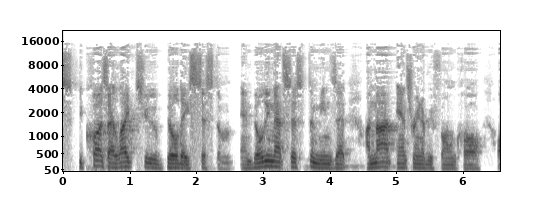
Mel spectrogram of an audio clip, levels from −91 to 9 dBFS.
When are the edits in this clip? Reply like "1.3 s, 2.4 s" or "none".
none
